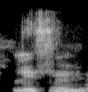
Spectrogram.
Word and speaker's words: listened: So this is a, a, a past tense that ends in ed, but you pronounce it like a D. No Okay. como, no como el talked, listened.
